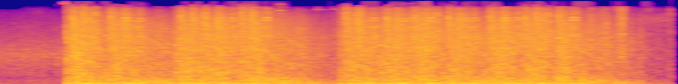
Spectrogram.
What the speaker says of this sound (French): C'est une mitrailleuse maintenant. Il tire plus en rafale le flingue.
